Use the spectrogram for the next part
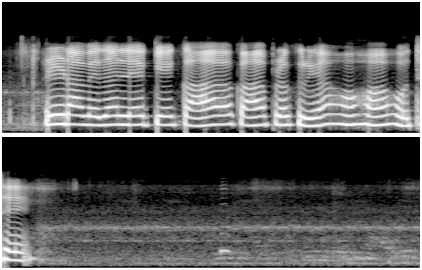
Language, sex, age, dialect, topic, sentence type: Chhattisgarhi, female, 18-24, Central, banking, question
